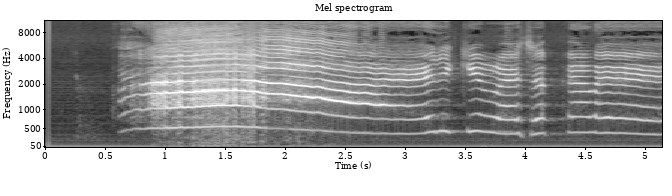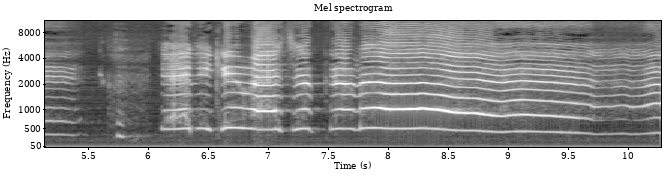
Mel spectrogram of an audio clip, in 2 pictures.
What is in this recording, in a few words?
malayalam dialogue; hareesh kanaran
